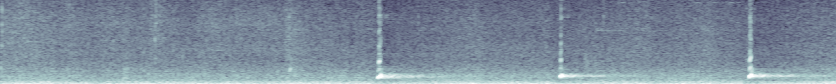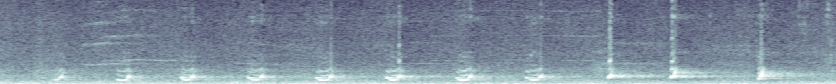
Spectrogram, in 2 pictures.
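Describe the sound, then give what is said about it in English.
Soft turkey clucks and yelps from a cutter call, with air channelled to the right side of the call to stop the top reed fluttering. It starts with a few spaced single notes, then runs into a quicker series of high, clipped yelps over a steady low rumble. “I use a cutter call.”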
